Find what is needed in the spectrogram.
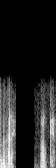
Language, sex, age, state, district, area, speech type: Goan Konkani, male, 18-30, Goa, Bardez, urban, conversation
